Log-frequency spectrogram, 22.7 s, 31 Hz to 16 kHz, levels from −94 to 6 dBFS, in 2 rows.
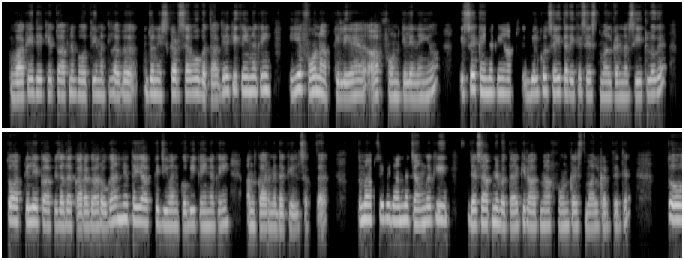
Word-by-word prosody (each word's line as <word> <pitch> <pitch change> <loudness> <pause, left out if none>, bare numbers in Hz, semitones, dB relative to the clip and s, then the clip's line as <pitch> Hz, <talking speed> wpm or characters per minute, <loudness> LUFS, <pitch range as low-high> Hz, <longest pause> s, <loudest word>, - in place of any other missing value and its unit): वाक़ई 155 +3 +3
देखिए 175 0 -1
तो 175 - 0
आपने 165 +2 -2
बहुत 165 -1 -3
ही 170 - +1
मतलब 165 -1 -2 0.4
जो 180 -1 +2
निष्कर्ष 175 +1 0
है 175 - +5
वो 180 0 +2
बता 145 -2 0
दिया 190 +6 +1
कि - - -1
कहीं 200 -1 +2
न 200 0 +2
कहीं 210 +1 +1 0.3
ये 210 +6 +6
फ़ोन 195 -3 +3
आपके 165 -2 -1
लिए 150 +1 +1
है, 165 0 -2
आप 170 +2 0
फ़ोन 155 -1 -2
के 155 - -2
लिए 150 0 +1
नहीं 155 +2 -4
हो। 255 +12 -4 0.4
इसे 185 +4 +6
कहीं 195 -4 +1
न 185 0 +2
कहीं 185 0 -1
आप 175 - -5 0.2
स - - -8
बिल्कुल 185 +3 +3
सही 185 -1 +1
तरीके 170 -2 0
से 165 - -1
इस्तेमाल 160 -1 -3
करना 155 -1 -3
सीख 160 +2 -2
लोगे 175 - 0 0.4
तो 200 - +5
आपके 195 -1 +2
लिए 190 0 +6
काफ़ी 165 -2 -1
ज़्यादा 165 0 +1
कारागार 155 +2 +1
होगा 165 +5 +1
अन्यथा 215 0 +2
ये 195 - +4
आपके 185 -1 0
जीवन 165 -1 0
को 155 0 0
भी 170 +1 +1
कहीं 160 0 -2
न 160 - -3
कहीं 170 +3 -3 0.3
अंधकार 155 -2 0
में 150 -1 -2
धकेल 145 -1 -2
सकता 150 +1 -6
है। - - -5 0.5
तो 205 - 0
मैं 220 +1 +7
आपसे 220 0 +1
ये - - +6
भी 225 - +4
जानना 205 +1 +4
चाहूँगा 185 +2 +2
कि 210 0 0 0.4
जैसा 170 +2 +3
आपने 185 +1 +1
बताया 155 -1 0
कि 170 +2 -2
रात 160 -2 0
में 165 - -2
आप 165 0 -6
फ़ोन 160 0 -4
का 160 - +1
इस्तेमाल 155 -1 -4
करते 155 0 -5
थे। - - -1 0.7
तो 235 - +8
170 Hz, 220 wpm, -29 LUFS, 160-185 Hz, 0.7 s, तो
